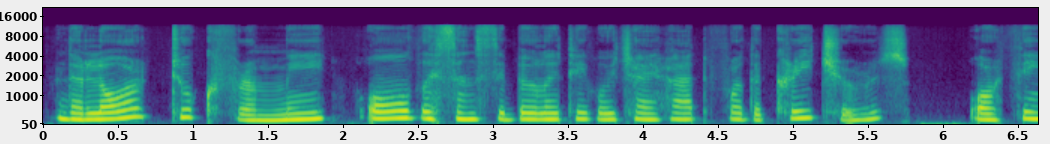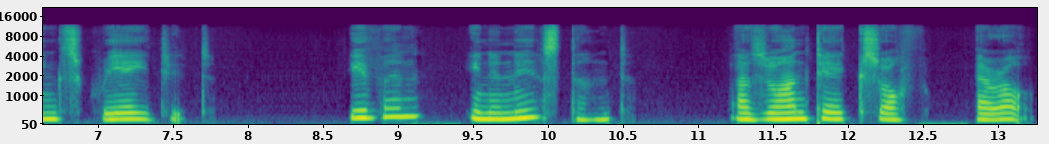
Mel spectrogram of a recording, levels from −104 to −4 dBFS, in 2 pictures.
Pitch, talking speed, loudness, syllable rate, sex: 215 Hz, 120 wpm, -17 LUFS, 3.7 syllables/s, female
